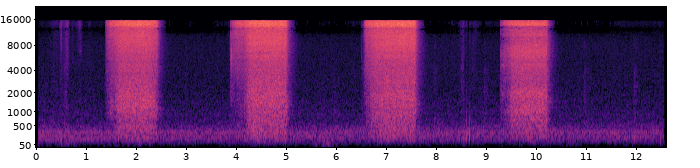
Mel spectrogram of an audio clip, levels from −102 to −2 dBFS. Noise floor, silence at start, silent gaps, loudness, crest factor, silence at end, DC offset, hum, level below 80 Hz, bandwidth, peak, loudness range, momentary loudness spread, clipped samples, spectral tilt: -63 dBFS; 1.4 s; none; -21 LUFS; 20 dB; 2.3 s; under 0.1%; none; -88 dBFS; 15.5 kHz; -8 dBFS; 6 LU; 18 LU; under 0.1%; 2.5 dB/octave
